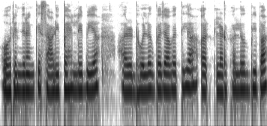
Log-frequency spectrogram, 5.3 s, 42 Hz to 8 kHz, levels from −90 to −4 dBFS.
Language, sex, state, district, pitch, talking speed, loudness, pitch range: Bhojpuri, female, Uttar Pradesh, Ghazipur, 185 Hz, 170 wpm, -19 LUFS, 180-195 Hz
